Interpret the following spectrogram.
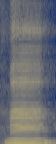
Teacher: kalau berhenti hukumnya Mad Thobi'i karena ada Alif didahului fathah panjangin dua harakat Ma berhenti panjang Kalau diteruskan jadi pendek gugur pemanjangnya namanya takhalus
